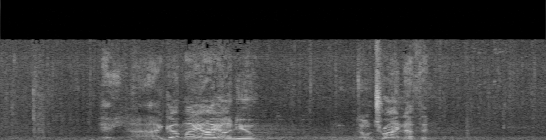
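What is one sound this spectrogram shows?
A man speaks warily and firmly, close by.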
